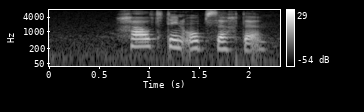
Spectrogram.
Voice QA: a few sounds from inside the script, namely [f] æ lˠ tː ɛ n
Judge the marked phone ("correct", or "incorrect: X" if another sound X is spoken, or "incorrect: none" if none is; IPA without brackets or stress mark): incorrect: χ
